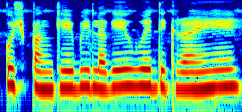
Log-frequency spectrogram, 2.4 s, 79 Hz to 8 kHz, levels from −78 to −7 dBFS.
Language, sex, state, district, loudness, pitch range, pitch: Hindi, female, Madhya Pradesh, Bhopal, -14 LUFS, 210-230 Hz, 220 Hz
